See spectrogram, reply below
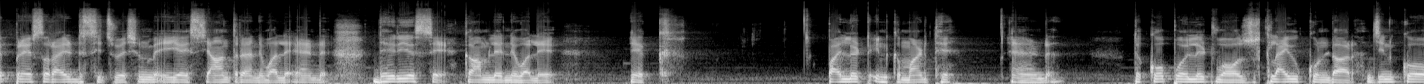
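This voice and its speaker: A man with an Indian accent gives explanatory news commentary in a halting way, often rephrasing and adding asides. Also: mid-range voice. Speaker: video narrator explaining a news event. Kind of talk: explanatory commentary, semi-scripted, mixing Hindi and English.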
